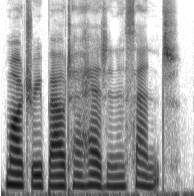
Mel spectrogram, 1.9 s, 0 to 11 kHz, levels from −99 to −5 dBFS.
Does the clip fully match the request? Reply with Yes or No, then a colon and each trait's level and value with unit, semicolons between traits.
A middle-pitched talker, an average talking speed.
Yes: medium, 180 Hz; average, 185 wpm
